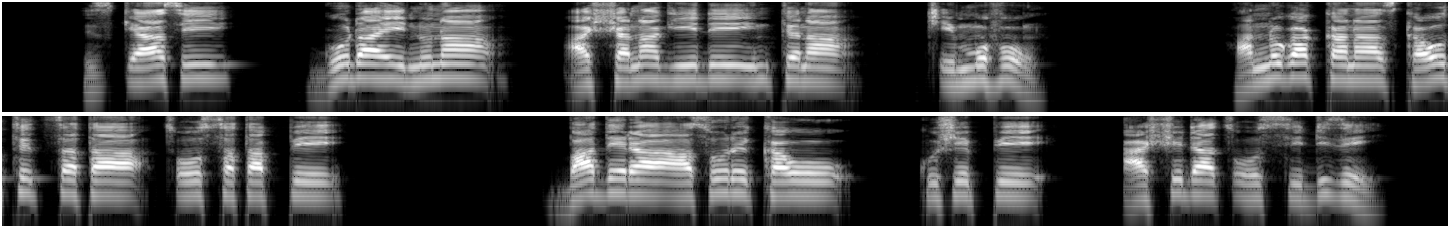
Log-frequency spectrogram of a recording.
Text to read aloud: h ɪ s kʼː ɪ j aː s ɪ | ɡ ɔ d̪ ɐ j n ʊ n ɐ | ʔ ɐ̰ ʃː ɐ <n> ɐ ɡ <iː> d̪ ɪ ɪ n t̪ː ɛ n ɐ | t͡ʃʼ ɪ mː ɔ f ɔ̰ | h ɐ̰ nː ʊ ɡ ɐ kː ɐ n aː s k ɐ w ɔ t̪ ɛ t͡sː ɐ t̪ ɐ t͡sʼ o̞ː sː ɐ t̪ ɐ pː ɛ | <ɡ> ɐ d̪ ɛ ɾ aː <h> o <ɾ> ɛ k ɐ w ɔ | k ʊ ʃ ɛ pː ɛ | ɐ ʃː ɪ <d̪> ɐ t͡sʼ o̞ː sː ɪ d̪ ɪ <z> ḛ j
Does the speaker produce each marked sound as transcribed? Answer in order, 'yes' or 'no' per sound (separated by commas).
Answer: yes, yes, no, no, yes, yes, yes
